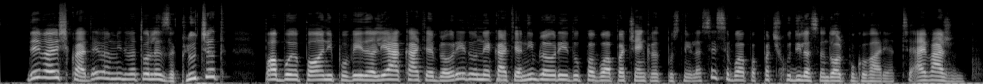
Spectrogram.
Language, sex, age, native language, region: Slovenian, female, 30-49, Slovenian, Gorenjska region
